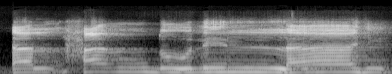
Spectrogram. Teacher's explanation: আমরা যে বাংলা স্বর আ বলি তো ঐরকম একেবার ঢিলা হবে না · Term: হামজার উচ্চারণটার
